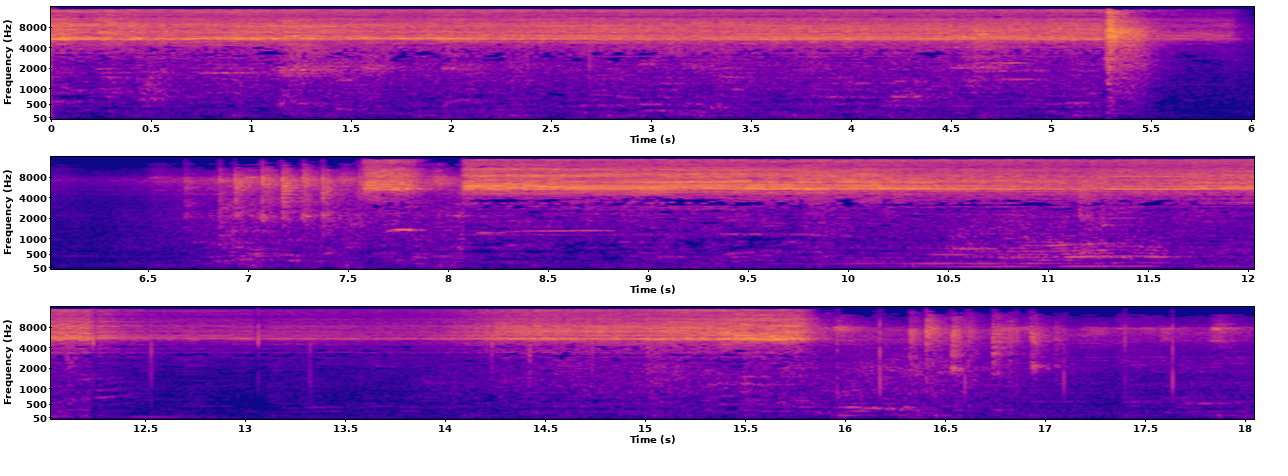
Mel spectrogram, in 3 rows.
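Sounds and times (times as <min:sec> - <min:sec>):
tattoo machine buzzing: 0:00.0 - 0:06.0, 0:07.6 - 0:15.9.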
